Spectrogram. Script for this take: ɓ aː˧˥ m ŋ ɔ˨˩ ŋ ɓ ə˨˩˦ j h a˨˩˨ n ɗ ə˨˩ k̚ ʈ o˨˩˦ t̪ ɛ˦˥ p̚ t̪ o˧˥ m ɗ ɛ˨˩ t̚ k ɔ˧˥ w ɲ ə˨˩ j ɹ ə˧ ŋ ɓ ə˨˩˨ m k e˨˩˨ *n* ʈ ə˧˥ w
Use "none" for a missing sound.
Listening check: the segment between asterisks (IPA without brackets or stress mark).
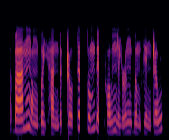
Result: ŋ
